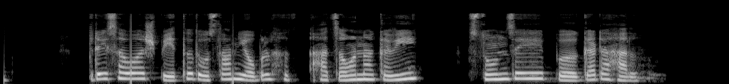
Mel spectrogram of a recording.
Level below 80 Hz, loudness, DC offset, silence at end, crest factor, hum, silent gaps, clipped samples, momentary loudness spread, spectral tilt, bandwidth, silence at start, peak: -56 dBFS; -16 LUFS; under 0.1%; 0.8 s; 16 dB; none; 0.27-0.58 s, 0.72-0.88 s, 3.00-3.09 s, 4.33-4.41 s, 4.47-4.55 s, 4.62-4.68 s; under 0.1%; 7 LU; -4.5 dB/octave; 11.5 kHz; 0.05 s; 0 dBFS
